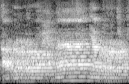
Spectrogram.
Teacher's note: Mentaklirkan huruf ro secara berlebihan.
